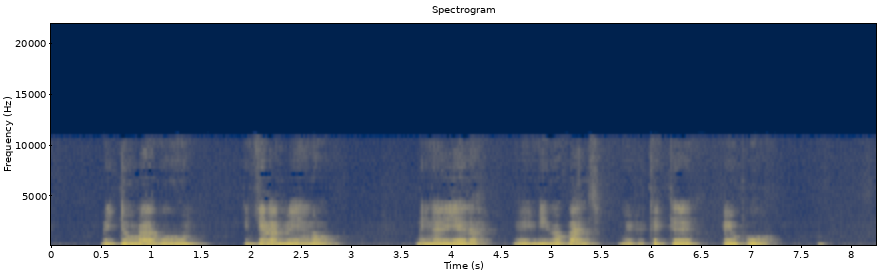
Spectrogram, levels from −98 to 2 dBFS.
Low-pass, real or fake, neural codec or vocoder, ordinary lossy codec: 10.8 kHz; fake; codec, 24 kHz, 0.9 kbps, WavTokenizer, medium music audio release; MP3, 64 kbps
